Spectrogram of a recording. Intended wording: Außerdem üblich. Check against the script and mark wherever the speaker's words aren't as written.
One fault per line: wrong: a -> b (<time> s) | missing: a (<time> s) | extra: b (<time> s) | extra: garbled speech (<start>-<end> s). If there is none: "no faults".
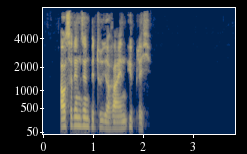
extra: sind Betrügereien (0.8 s)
